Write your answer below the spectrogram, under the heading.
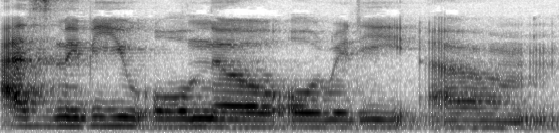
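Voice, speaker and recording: A woman speaks with a Belgian accent. Noticeable background noise and audible room echo surround her voice. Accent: French-speaking Belgian accent in English. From Belgium. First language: French. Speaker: content creator. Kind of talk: casual Q&A vlog.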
